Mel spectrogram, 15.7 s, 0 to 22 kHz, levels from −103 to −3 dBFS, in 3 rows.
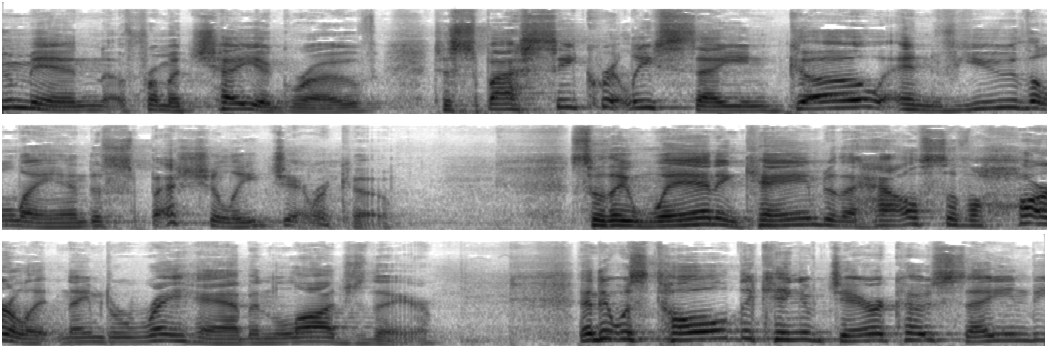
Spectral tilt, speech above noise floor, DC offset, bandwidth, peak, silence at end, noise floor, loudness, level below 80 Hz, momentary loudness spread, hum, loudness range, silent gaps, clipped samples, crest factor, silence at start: -3.5 dB/octave; 32 dB; under 0.1%; 16.5 kHz; 0 dBFS; 0 s; -48 dBFS; -16 LUFS; -56 dBFS; 12 LU; none; 5 LU; none; under 0.1%; 16 dB; 0 s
